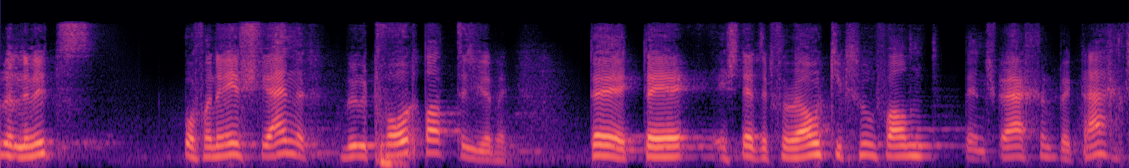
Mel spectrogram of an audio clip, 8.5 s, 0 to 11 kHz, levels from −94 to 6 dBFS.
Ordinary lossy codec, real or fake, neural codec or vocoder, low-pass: MP3, 64 kbps; fake; codec, 16 kHz, 0.5 kbps, X-Codec, HuBERT features, trained on general audio; 7.2 kHz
